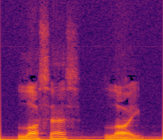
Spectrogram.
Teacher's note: There's a segal under the suf. The main accent is on the lamed.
